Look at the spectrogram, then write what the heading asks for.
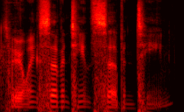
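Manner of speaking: ordinary talk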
